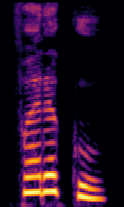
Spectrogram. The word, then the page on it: ಫರಕ: pharaka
